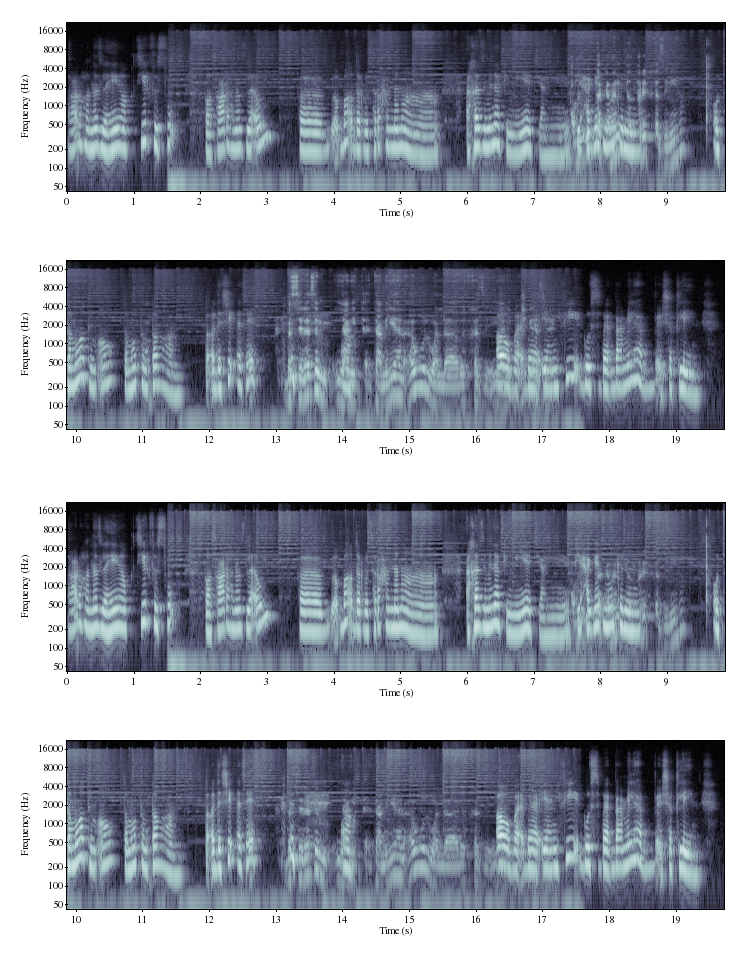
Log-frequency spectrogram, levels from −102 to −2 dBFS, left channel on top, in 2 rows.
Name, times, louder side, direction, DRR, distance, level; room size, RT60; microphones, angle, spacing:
voice 1, 0.0-3.0 3.5-8.6 9.7-11.6 11.9-12.7 13.1-13.2 14.0-14.2 16.3-19.6, right 2 dB, 40° right, 0.4 m, -25 dB
sound 1, 1.5-17.6, right 6 dB, 75° right, 0.9 m, -41 dB
voice 2, 7.5-9.3 11.0-11.1 13.1-17.2, left 5 dB, 55° left, 0.4 m, -33 dB
6.8 x 2.8 x 2.6 m
head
